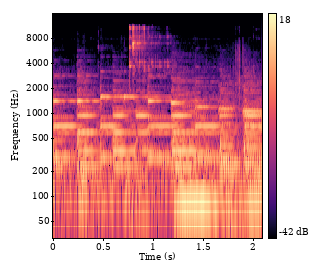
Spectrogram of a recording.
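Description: Background music: a melody of held notes stepping from pitch to pitch.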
